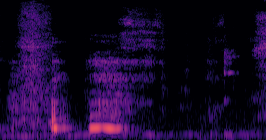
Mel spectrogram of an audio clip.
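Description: A dog's breathing and sniffing close to the microphone, with a brief low voiced sound just under a second in.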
